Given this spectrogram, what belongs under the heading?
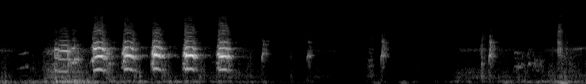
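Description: Turkeys and other fowl calling on a farm at bedtime, a run of five loud honking calls close by, then scattered fainter clucks and squawks with quiet gaps between them.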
